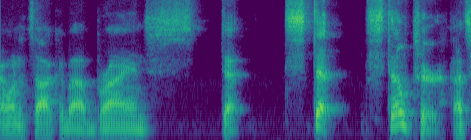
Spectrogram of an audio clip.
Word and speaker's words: Stelter: But before we get there, I want to talk about Brian Stelter.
